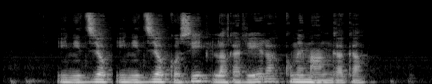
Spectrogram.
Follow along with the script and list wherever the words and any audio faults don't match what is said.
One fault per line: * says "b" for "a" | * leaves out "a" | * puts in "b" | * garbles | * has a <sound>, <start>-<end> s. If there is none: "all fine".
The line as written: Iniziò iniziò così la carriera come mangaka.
all fine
